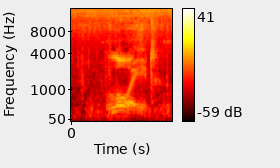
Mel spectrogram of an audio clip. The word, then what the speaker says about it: lled: Vikings, call a slope Lloyd, spelt L-L-E-D, but pronounced Lloyd.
